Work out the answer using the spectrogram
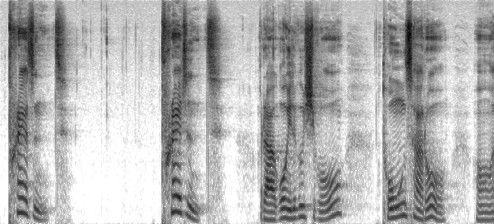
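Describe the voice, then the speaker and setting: A man teaching English phrases in a calm, methodical lesson, often repeating key words and example sentences. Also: a little high. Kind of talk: slow explanatory lesson.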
